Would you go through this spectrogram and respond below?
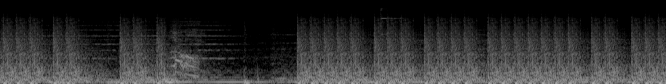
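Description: Rapid bursts of gunfire aimed at Mr. X in Resident Evil 2 on PS1, loud and dense, with a short break midway before the shooting resumes.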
